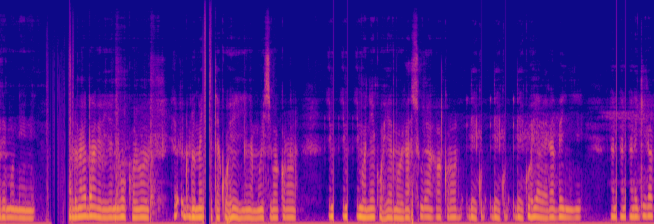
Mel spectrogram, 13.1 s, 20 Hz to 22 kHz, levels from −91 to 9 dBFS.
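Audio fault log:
0.93–1.48 s and 4.04–4.26 s, intermittent contact: a loose plug or cable briefly breaks the signal path, so the speech drops out for about 0.37 s and then 0.14 s, with crackle as contact breaks and returns and only faint hiss in between.
6.67–7.22 s, 9.64–10.57 s and 12.33–12.70 s, repeated frames: a block of compressed frames is decoded three times in a row, so 0.28 s, 0.46 s and 0.19 s of speech stutter, and the clip grows by 0.56 s, 0.93 s and 0.37 s.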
